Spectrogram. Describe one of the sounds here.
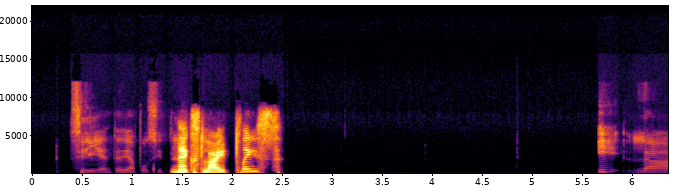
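A young woman speaks calmly through a microphone on an online call.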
